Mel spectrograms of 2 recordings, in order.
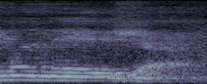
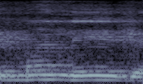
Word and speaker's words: maneja: viaja pelo Brasil inteiro evite dizer maneja a pronúncia correta que maneja é fechado a não ser que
